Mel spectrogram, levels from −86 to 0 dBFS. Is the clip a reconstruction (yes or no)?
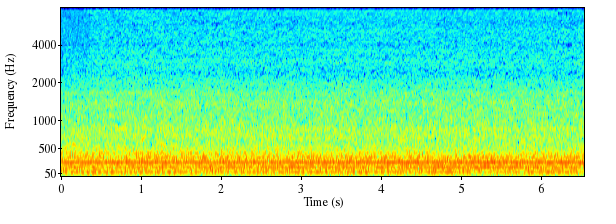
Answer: no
